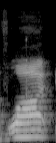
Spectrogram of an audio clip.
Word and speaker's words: Voix: How do you say it? – Voix Lounge. – V-O-I-X. Voix Lounge, 2825 Cotman Avenue.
